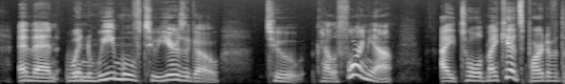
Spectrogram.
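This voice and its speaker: With an Israeli accent and lively intonation, a woman speaks at a fairly low pitch, her sound dry and close with no echo on a very clean recording with a silent background. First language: Hebrew. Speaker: podcast host, scholar. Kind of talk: casual chat.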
